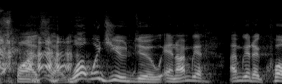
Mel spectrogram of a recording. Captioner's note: laughter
